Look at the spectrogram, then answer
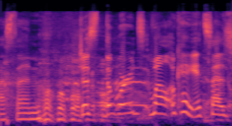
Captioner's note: laughter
